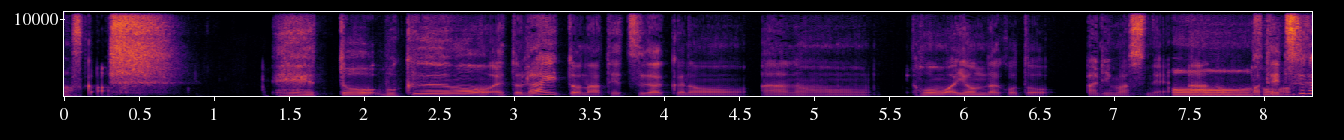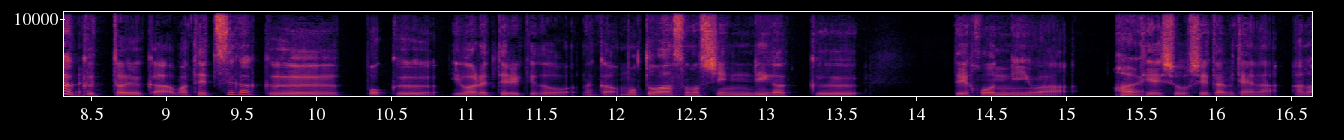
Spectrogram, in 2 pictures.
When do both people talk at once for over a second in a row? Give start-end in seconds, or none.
7.3-8.6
